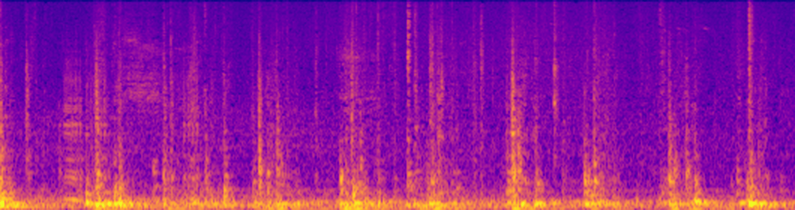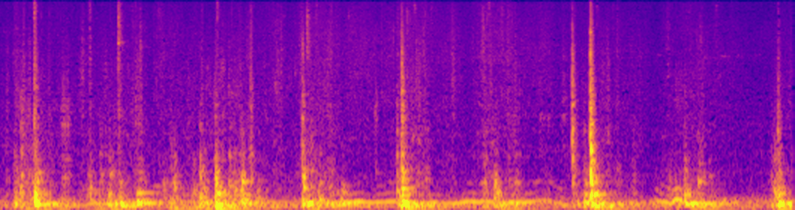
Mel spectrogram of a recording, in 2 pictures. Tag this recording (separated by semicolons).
Field-Recording; Footsteps; Planks; Walking-Plank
